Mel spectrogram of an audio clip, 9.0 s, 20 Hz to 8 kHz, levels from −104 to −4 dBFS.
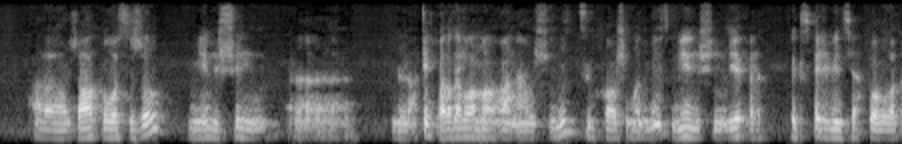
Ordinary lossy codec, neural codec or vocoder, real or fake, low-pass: none; codec, 16 kHz, 2 kbps, FreqCodec, larger model; fake; 7.2 kHz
